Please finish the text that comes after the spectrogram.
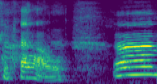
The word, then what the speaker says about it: cacao: Yeah, the A is not silent. It's pronounced cacao.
